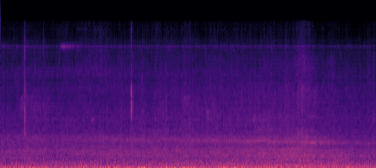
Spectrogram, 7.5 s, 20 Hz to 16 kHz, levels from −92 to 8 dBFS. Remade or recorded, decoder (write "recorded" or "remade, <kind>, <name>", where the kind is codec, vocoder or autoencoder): remade, vocoder, Vocos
